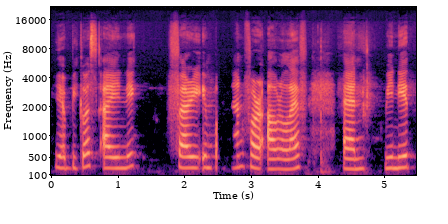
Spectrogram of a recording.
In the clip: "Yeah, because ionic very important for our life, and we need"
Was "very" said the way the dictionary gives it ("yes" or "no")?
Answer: no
